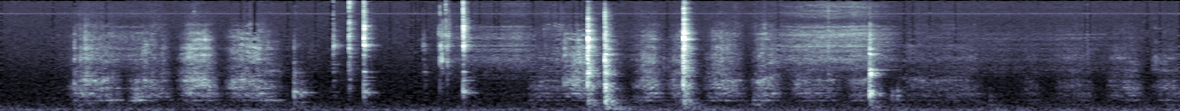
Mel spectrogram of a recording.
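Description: Steel hand tools scraping and rubbing on a metal lathe's cast-iron cross slide and compound while a gib screw is fitted. Sharp metal clinks come through it, the loudest about six to nine seconds in.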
